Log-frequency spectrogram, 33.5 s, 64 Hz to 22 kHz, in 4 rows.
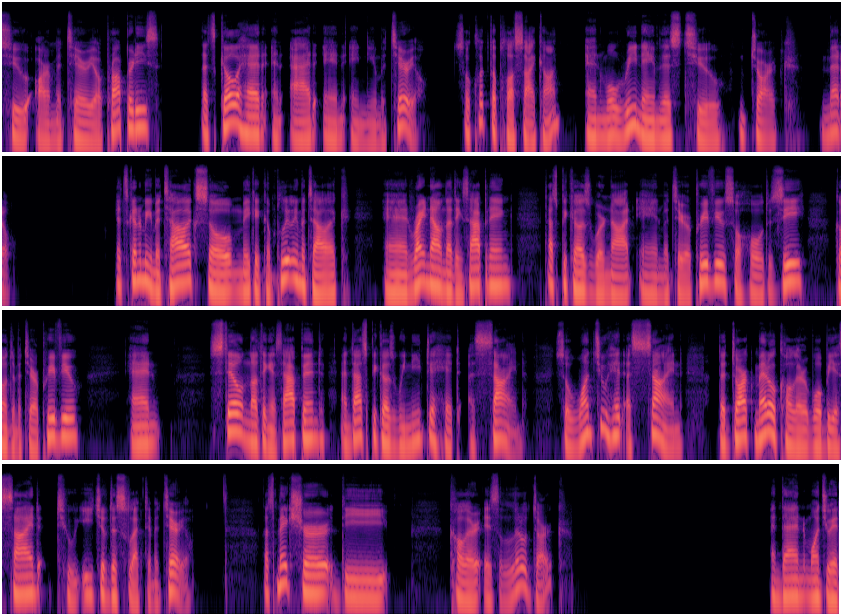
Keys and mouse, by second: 5.5 click, 6.5-9.5 drag, 11.0 click, 16.2 z, 30.2 drag.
